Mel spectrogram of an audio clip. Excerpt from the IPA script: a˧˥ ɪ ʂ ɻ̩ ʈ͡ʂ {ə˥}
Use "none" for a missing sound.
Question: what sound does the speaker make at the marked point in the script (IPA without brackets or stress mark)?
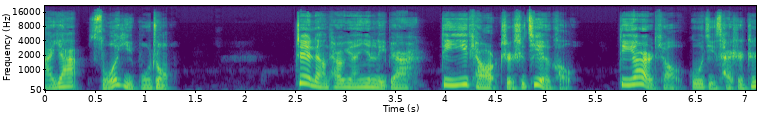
ə˥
